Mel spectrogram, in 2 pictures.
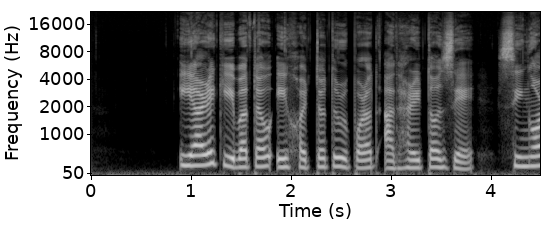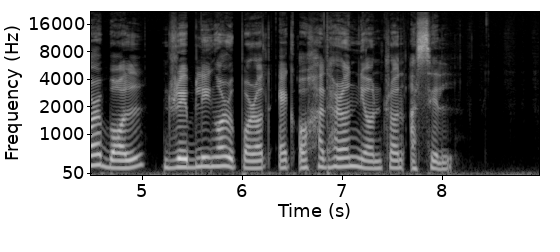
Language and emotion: Assamese, neutral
